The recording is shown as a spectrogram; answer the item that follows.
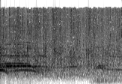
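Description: A church audience applauds and cheers for its Littleton, Lakewood, Arvada and Evergreen locations and the men and women of God Behind Bars, producing a dense wash of clapping that stays strong and slowly eases off.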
